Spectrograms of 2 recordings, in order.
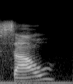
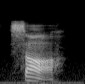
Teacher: the word is saw only with an ah we do not want to pronounce an oo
